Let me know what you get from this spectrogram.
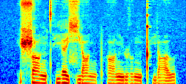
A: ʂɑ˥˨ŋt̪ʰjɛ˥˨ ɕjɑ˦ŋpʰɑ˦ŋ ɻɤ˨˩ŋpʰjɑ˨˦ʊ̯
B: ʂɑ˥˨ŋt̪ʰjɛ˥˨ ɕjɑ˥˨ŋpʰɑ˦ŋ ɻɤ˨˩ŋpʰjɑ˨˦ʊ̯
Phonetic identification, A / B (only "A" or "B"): B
